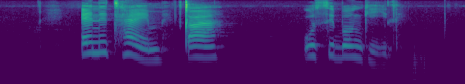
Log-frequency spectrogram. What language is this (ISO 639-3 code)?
zul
